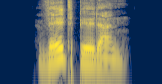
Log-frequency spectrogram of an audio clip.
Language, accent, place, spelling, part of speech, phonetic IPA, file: German, Germany, Berlin, Weltbildern, noun, [ˈvɛltˌbɪldɐn], De-Weltbildern.ogg
- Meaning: dative plural of Weltbild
